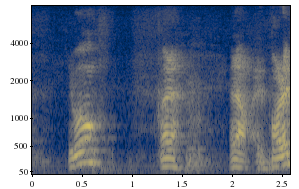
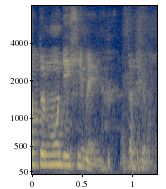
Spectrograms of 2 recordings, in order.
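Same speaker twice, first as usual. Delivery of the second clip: ordinary talk, nothing marked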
